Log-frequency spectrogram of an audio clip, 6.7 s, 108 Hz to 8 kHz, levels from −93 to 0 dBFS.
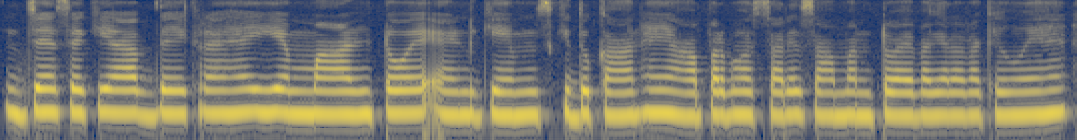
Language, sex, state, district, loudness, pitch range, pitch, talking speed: Hindi, female, Madhya Pradesh, Bhopal, -15 LUFS, 235-250 Hz, 245 Hz, 205 wpm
